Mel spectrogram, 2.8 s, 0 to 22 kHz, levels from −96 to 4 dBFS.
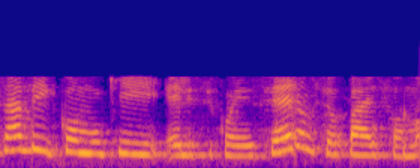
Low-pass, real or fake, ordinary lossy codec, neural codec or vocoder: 7.2 kHz; fake; AAC, 16 kbps; codec, 16 kHz, 16 kbps, FunCodec, trained on LibriTTS, 50 frames a second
